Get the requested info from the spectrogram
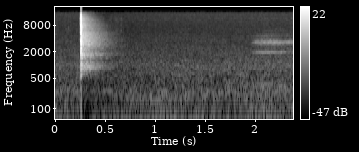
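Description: A single sharp plastic click about a quarter second in, as an AA rechargeable cell snaps into a slot of a Panasonic BQ-CC61 charger, then only low room tone.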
